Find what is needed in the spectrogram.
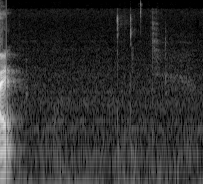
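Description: A few faint computer mouse clicks about a second in, over quiet room tone.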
